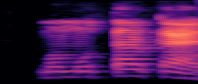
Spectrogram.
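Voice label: "memutarkan", Malay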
